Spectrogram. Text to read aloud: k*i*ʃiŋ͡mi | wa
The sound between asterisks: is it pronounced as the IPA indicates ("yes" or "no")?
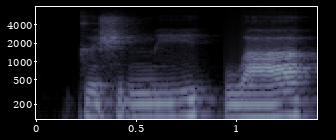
no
